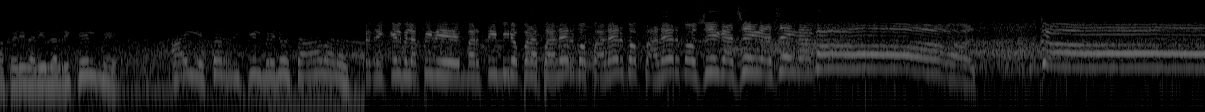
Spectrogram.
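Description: Faint Spanish-language football commentary: the commentator talks quickly and excitedly, then from about eight seconds in stretches his voice into long held shouts, ending in one steady drawn-out cry, the typical long "gol" call as a goal goes in.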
